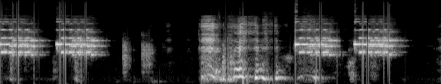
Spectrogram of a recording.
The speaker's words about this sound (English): We never get away without a phone call or something going off.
